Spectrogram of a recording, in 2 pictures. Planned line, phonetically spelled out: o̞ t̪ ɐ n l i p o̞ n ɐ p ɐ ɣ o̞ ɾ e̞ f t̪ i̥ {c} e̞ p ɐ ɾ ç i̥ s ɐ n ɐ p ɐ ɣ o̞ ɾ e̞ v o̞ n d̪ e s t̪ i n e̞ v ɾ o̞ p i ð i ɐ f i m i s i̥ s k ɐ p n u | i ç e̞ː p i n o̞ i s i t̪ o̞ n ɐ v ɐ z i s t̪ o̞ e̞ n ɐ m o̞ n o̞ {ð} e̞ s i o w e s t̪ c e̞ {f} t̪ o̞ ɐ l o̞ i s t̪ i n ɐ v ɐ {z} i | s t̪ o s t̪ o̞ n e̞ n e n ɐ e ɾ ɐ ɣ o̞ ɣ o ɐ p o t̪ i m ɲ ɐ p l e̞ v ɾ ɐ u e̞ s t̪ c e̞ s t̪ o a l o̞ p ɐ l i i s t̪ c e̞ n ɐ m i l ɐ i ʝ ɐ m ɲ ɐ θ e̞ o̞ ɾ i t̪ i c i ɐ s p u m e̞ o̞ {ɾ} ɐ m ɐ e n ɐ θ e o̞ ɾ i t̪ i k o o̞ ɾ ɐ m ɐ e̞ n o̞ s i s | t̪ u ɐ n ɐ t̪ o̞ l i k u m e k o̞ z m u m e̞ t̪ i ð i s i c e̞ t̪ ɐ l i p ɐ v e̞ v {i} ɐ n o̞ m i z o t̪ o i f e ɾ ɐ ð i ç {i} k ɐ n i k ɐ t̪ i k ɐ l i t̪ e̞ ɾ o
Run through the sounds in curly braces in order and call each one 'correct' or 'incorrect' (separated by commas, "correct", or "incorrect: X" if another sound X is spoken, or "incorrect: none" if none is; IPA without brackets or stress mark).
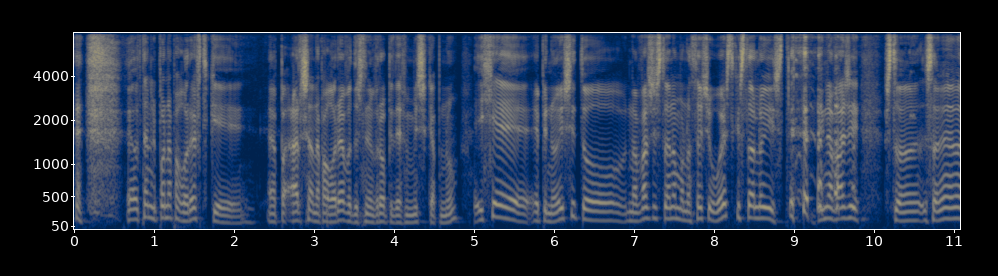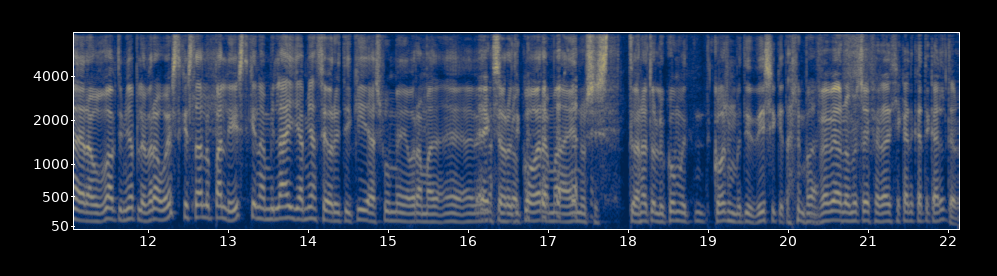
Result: correct, incorrect: θ, incorrect: s, correct, correct, incorrect: e, incorrect: e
